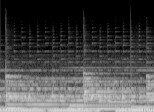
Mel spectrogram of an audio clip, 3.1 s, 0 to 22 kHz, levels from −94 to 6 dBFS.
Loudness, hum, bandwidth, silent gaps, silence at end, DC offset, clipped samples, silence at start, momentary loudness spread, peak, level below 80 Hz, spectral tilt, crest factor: -15 LUFS; none; 3.6 kHz; none; 0 s; under 0.1%; under 0.1%; 0 s; 3 LU; -2 dBFS; -16 dBFS; -11 dB/octave; 12 dB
